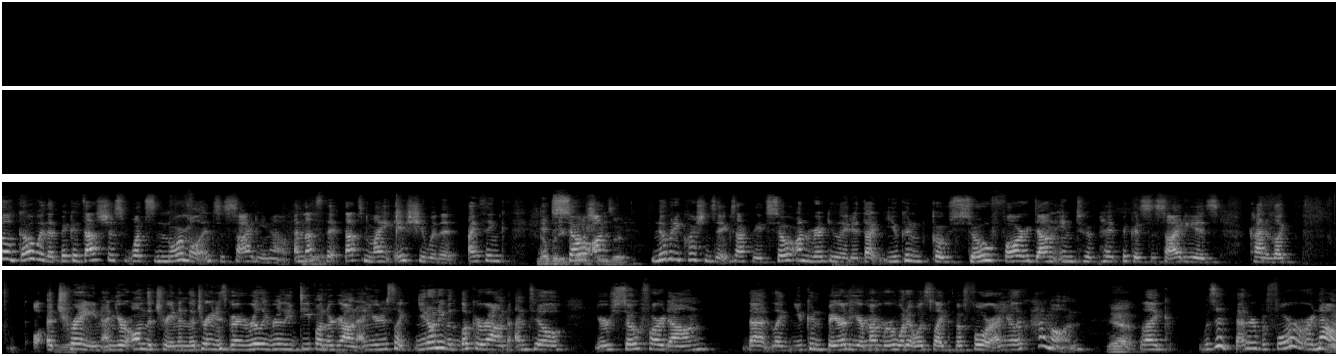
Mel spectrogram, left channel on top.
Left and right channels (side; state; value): left; silent; 56 dB below the other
